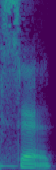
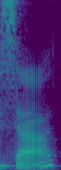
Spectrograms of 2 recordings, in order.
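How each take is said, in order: First: The vowel is a mid 'eh' sound. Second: The vowel is an open 'ah' sound. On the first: The speaker calls it wrong. "I will show you the wrong model first" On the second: The speaker calls it right. "then I will show you the corrected one"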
